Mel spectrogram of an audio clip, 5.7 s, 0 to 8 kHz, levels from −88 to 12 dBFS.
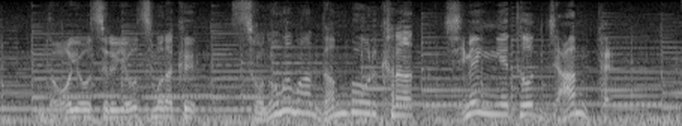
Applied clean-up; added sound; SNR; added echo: none; Wind; 8 dB; none.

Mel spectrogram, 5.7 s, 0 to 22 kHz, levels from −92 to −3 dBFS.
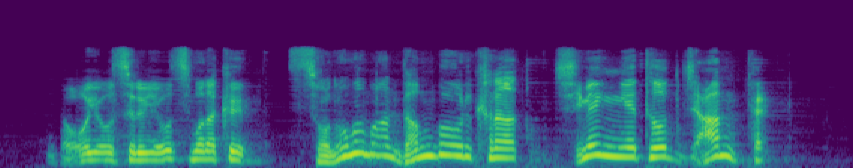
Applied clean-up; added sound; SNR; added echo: neural mask model DeepFilterNet 3.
